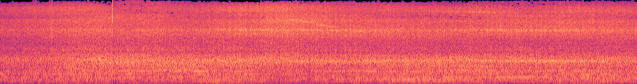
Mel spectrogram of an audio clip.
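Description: A train running at a station platform with a steady mechanical hum of several held tones over a rushing noise. It gets louder about a second and a half in.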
